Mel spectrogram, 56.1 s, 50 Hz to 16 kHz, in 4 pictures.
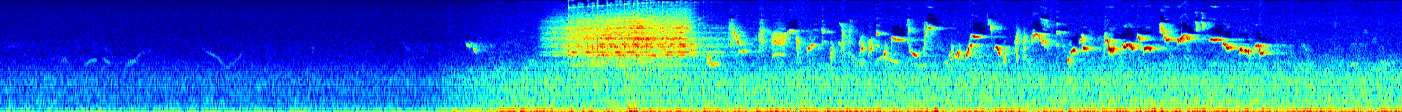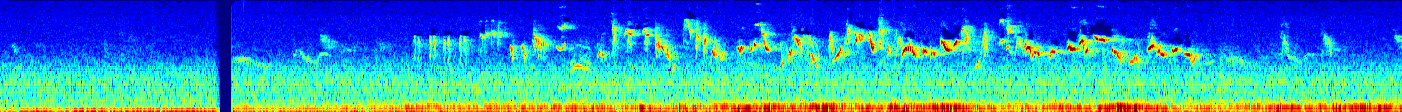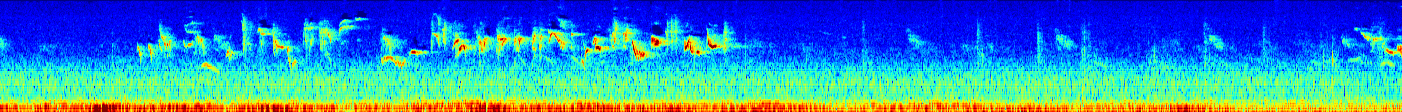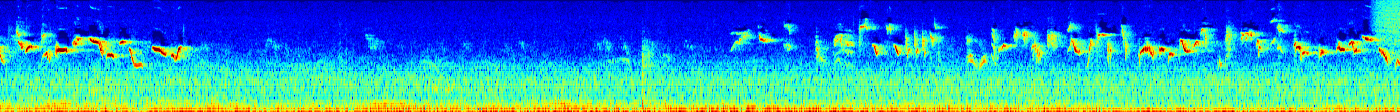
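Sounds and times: small birds chirping: 0:04.7 - 0:12.8, 0:49.7 - 0:56.0.

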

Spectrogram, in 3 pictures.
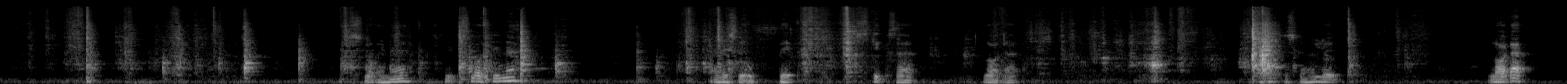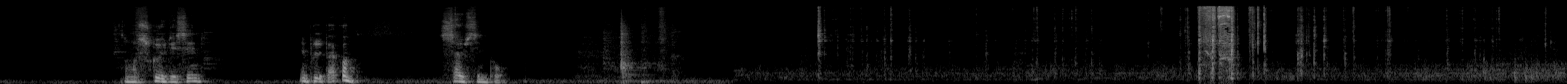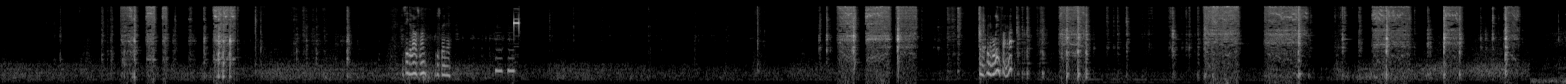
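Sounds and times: metal clinks and scrapes: 0:31.9 - 0:46.7.

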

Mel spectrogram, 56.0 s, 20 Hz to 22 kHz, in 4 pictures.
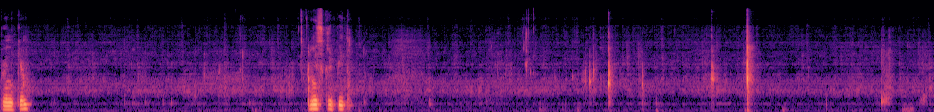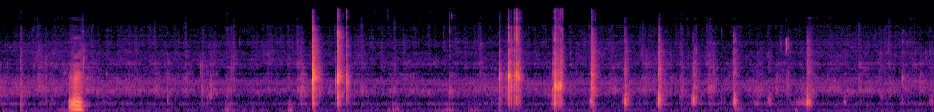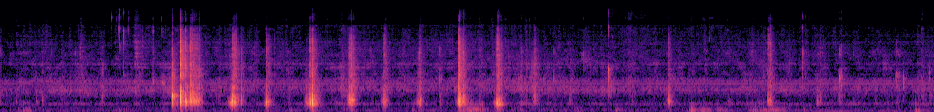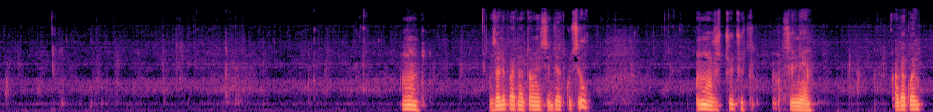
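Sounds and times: chewing crunches: 0:07.3 - 0:11.4, 0:13.1 - 0:14.7, 0:21.4 - 0:49.4
wet mouth chewing clicks: 0:29.8 - 0:37.3, 0:39.5 - 0:40.8.

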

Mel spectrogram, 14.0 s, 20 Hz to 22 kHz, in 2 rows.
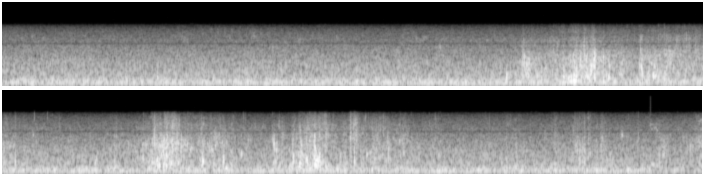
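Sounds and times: low steady hum: 0:00.0 - 0:14.0
water splashing: 0:05.1 - 0:07.4, 0:08.2 - 0:11.2.

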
